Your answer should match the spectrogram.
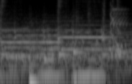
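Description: Polluted water flowing through pipes in the Oxygen Not Included video game, a short burst of bubbly dripping and gurgling liquid, steady and close, with no one talking.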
